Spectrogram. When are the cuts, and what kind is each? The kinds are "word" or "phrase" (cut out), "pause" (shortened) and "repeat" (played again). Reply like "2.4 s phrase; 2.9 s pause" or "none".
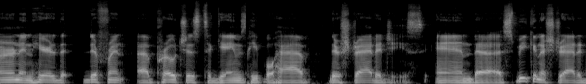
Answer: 2.5 s word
